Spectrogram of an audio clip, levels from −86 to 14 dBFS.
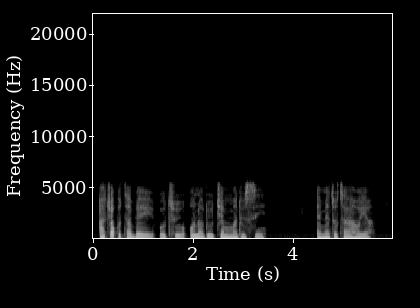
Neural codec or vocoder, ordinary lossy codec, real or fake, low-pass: none; none; real; 5.4 kHz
